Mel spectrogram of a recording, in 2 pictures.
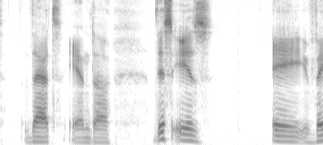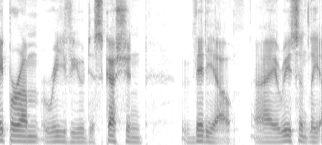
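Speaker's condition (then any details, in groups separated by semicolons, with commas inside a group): No condition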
